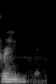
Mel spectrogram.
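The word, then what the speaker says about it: Wren: Well, the spelling is Ren, but the pronunciation is Rin. Rin. W-R-E-N.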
